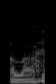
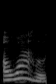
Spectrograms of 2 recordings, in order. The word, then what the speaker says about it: Oahu: Oahu? Haleiwa? No, the island we were on. Oahu, sorry. Oahu.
